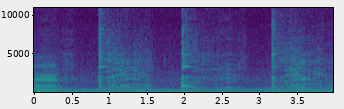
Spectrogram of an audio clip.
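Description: Shrimp paste stirred in a pan while oil heats, a low steady hum with three distinct scraping clinks of a utensil against the metal, close and without talk.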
